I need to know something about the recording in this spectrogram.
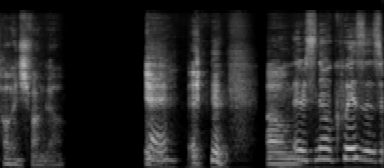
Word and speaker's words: Hohenschwangau: Oh, I'm just trying to get the pronunciation. That's okay. Nordrhein-Stein and Hohenschwangau. Okay. No, it's Hohenschwangau.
